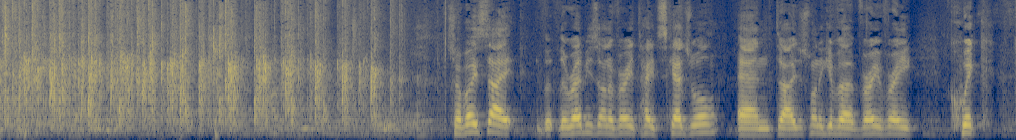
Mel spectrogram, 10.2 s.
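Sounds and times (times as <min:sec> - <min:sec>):
crowd clapping: 0:00.0 - 0:04.4
speech: 0:04.5 - 0:09.9.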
